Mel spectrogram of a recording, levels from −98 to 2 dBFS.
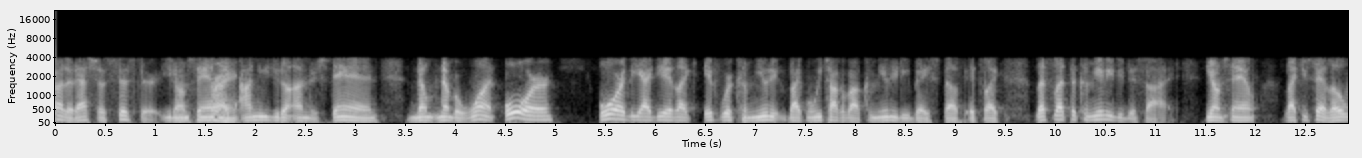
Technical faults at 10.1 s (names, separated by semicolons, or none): GSM full-rate codec; GSM bit errors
